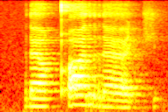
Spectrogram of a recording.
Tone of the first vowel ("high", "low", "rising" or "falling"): low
